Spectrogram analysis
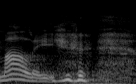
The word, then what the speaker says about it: Mali: Maybe my Texas accent not pronouncing Mali as in the girl's name. Mali.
